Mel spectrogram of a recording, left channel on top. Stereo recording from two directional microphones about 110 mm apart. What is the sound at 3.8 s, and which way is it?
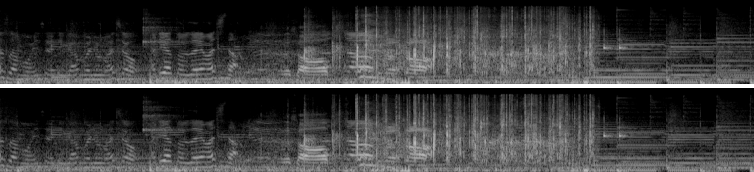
Speech, 25° right (ahead or behind).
